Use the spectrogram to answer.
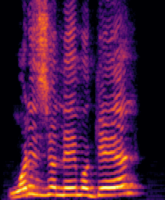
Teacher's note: this is the reason why i have a rising intonation because of again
